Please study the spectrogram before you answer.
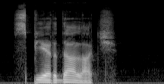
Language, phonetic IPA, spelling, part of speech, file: Polish, [spʲjɛrˈdalat͡ɕ], spierdalać, verb, Pl-spierdalać.ogg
